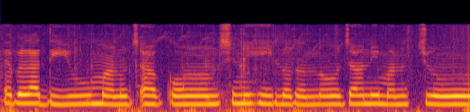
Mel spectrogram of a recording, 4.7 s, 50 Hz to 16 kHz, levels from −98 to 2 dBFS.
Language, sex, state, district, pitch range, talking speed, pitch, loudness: Chakma, female, Tripura, Unakoti, 240-250 Hz, 115 wpm, 245 Hz, -16 LUFS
